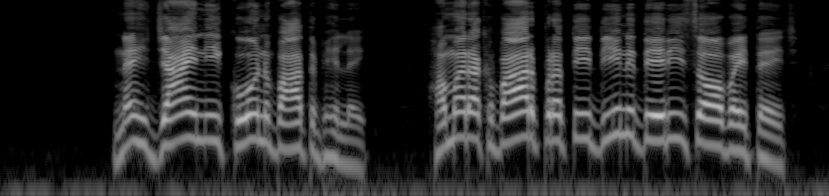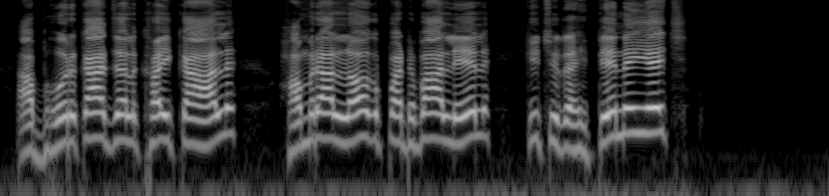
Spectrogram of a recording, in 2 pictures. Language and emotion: Maithili, angry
